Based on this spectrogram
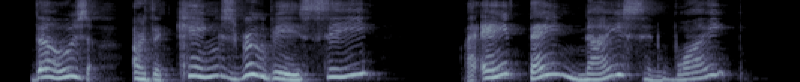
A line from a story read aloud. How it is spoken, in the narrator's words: The woman with the child turned to a companion, exclaiming audibly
